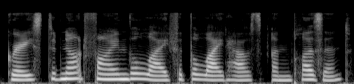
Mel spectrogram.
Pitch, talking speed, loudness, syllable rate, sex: 220 Hz, 170 wpm, -15 LUFS, 4.5 syllables/s, female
